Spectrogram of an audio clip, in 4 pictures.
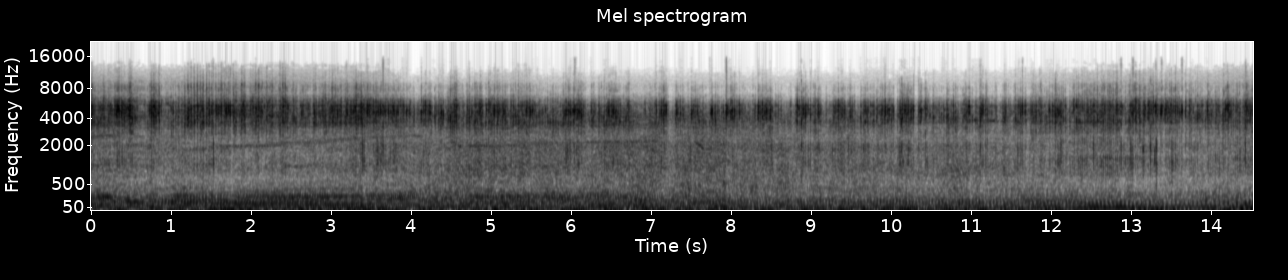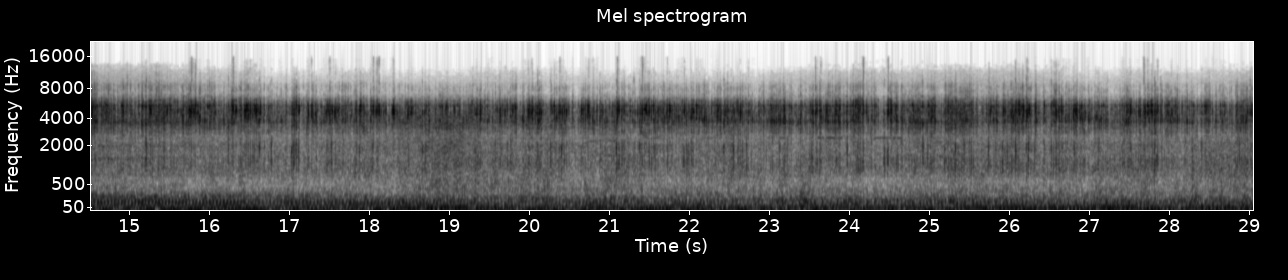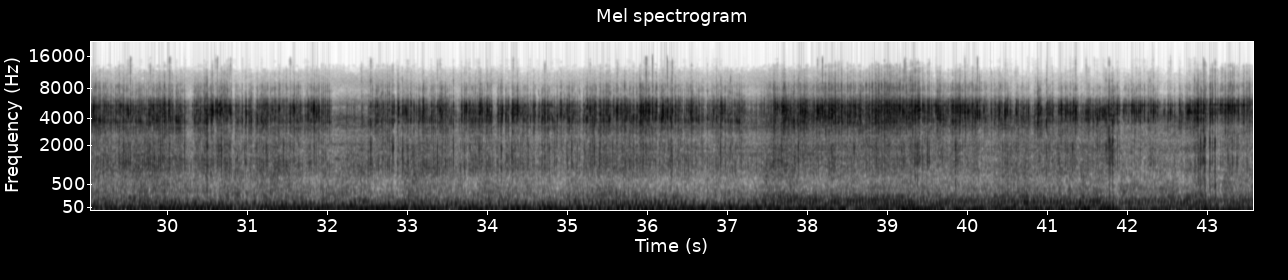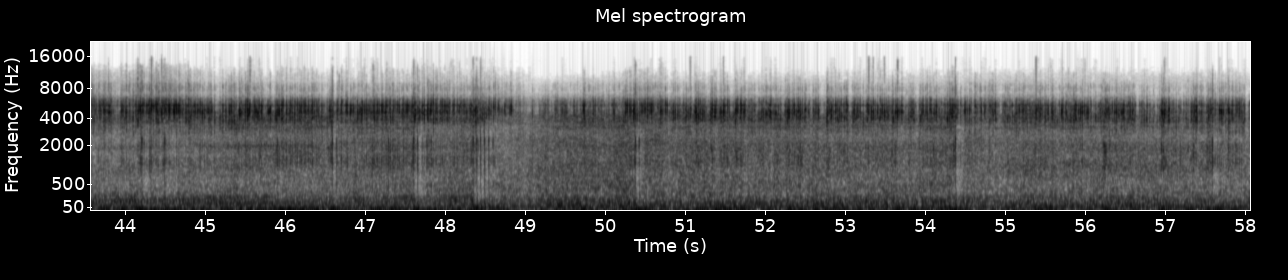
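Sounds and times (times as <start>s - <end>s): rumbling wind and road noise: 0.0s - 58.0s.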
